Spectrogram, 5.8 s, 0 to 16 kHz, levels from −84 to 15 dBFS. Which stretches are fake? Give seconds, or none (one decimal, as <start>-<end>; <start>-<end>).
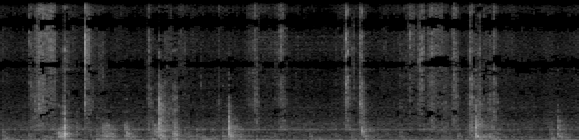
2.5-3.8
